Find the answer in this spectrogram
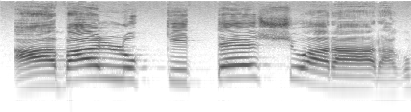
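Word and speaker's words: अवलोकितेश्वर: 대자대비 관세음보살 이렇게 표현을 합니다 관세음은 인도 산스크립터로 아발로키 때 쉬와라라고 부릅니다 아발로키 때 쉬어라 자 어렵죠 그래서 저도 아발로키 떼슈아라라고 우리가 흔히 그냥 습관처럼 발음하는데 엄격히 이제 문장의 단어의 발음을 끊었지만 아발로키떼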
